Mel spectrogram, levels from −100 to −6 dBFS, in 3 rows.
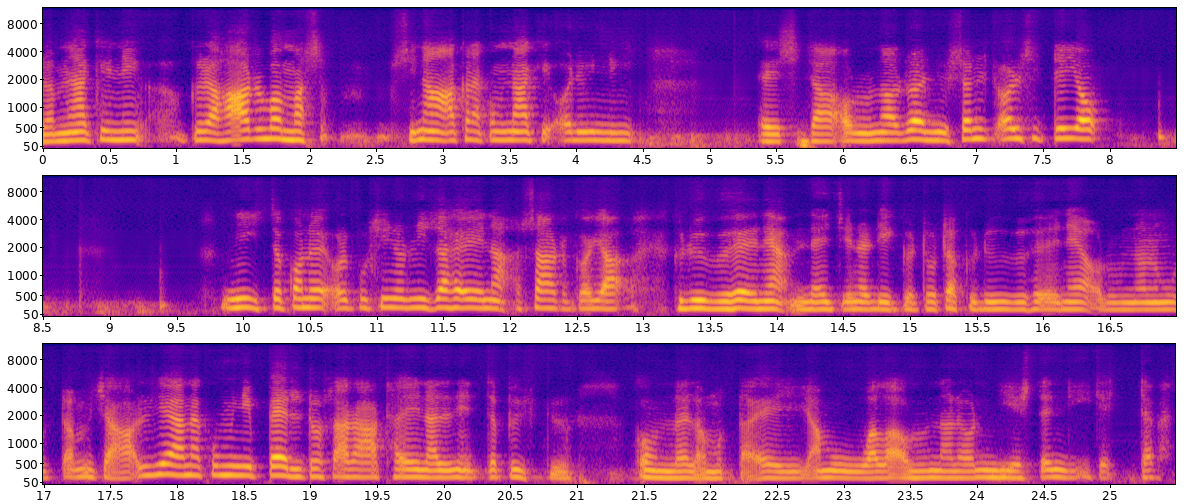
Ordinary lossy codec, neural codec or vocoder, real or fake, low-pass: none; codec, 24 kHz, 0.9 kbps, DualCodec; fake; none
